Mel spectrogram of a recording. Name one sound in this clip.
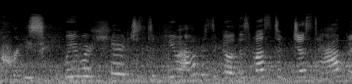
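A young woman speaks anxiously and quickly nearby.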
